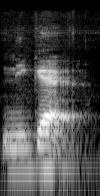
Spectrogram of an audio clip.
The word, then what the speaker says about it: niger: It is the Latin word for black, and that word is pronounced niger, mm-hmm.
